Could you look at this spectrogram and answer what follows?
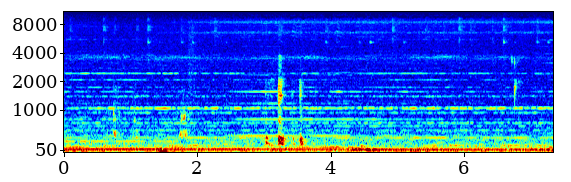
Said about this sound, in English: And then the dog barks.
